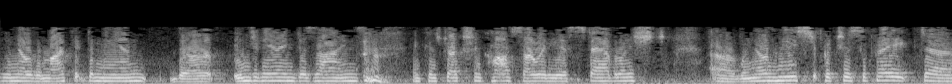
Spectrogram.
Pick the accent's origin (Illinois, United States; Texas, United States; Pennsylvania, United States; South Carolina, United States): Texas, United States; even I'm a Texan, I hate for Texas beef or Nebraska beef to move in ahead of us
